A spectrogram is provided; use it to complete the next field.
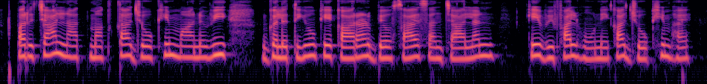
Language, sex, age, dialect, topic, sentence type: Hindi, female, 18-24, Awadhi Bundeli, banking, statement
